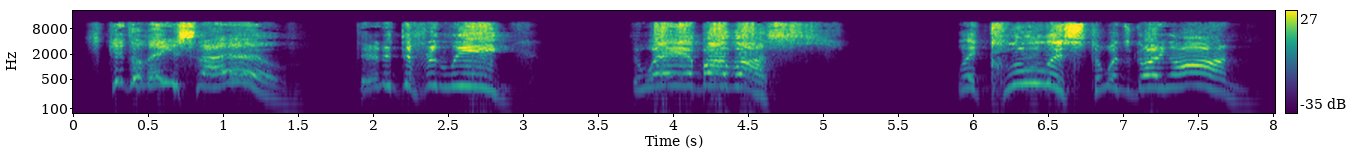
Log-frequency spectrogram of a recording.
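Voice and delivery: high, loud and slow proclamation; preaching emphasis. Real, not acted. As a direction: hammer home the awe of the great sages. Preacher drives home the moral.

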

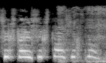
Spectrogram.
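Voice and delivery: very high, thin fan squeal; imitated crowd clamour. Whole airport rushing the rapper, high imitated clamour. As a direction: mimic a crowd mobbing a star, without real volume. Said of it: "hela flyget flyger på honom".

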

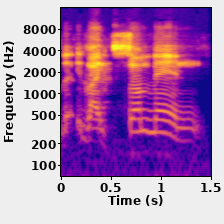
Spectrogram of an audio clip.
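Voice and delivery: ordinary talk, nothing marked

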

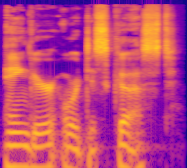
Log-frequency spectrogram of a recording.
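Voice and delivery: ordinary talk, nothing marked

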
